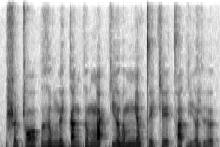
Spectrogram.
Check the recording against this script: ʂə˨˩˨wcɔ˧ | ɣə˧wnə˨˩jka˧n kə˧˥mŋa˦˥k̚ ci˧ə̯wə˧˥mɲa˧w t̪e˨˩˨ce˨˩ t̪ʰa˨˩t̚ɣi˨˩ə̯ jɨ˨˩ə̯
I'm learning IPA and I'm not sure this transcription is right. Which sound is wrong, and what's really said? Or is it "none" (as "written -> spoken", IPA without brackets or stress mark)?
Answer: none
